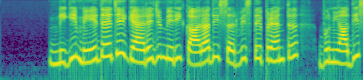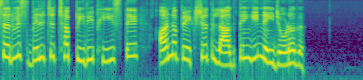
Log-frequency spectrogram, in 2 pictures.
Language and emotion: Dogri, fearful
